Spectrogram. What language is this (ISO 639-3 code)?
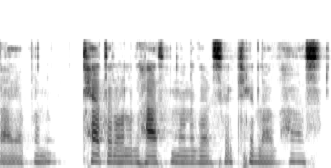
mai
